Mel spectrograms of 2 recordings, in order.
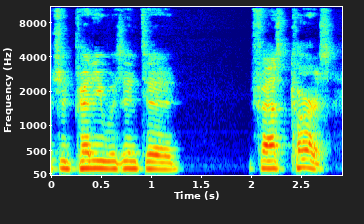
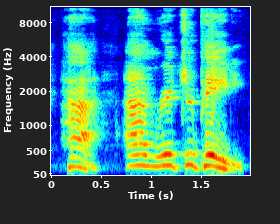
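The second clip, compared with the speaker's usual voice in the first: higher-pitched celebrity accent impression; Richard Petty accent; 5 semitones higher, 4 dB louder than usual. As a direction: put on the race driver's accent, vowels stretched. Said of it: "that's the way Richard Petty would talk".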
